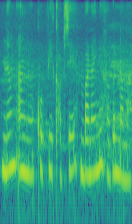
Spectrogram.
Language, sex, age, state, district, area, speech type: Bodo, female, 18-30, Assam, Kokrajhar, rural, read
